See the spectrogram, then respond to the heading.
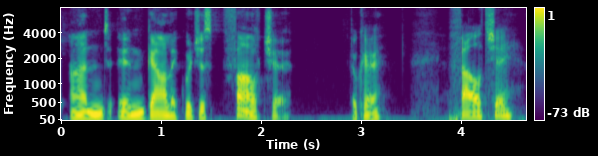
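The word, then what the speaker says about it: fàilte: in GIC which is fche okay fche F so um it's it's more in GIC because the accent is on the a you you more push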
